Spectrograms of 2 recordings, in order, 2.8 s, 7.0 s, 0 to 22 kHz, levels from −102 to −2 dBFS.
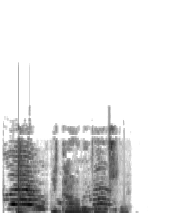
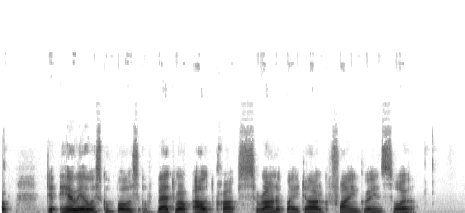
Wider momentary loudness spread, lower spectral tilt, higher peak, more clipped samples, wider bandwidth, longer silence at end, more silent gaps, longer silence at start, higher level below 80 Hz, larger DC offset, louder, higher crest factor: first, 15 LU vs 12 LU; second, -3.5 dB/octave vs -7 dB/octave; about the same, 0 dBFS vs -2 dBFS; neither; first, 9.4 kHz vs 7.6 kHz; about the same, 0.85 s vs 0.8 s; neither; about the same, 0.05 s vs 0 s; about the same, -58 dBFS vs -58 dBFS; neither; first, -15 LUFS vs -19 LUFS; about the same, 18 dB vs 18 dB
